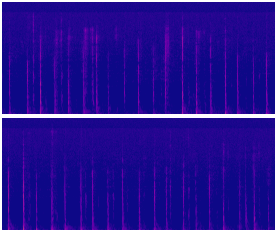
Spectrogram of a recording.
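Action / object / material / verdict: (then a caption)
tap / silicone ears of a binaural microphone / silicone / none. Fingertips tap on the white silicone ears of a black binaural microphone, producing a steady, loosely irregular stream of short, dull thumps. Each tap is deep and muffled, with a faint bright click on top and almost no ring. A quiet low hum runs beneath the tapping.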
